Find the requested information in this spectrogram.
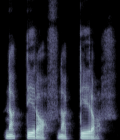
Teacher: The T in it is a fast D.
